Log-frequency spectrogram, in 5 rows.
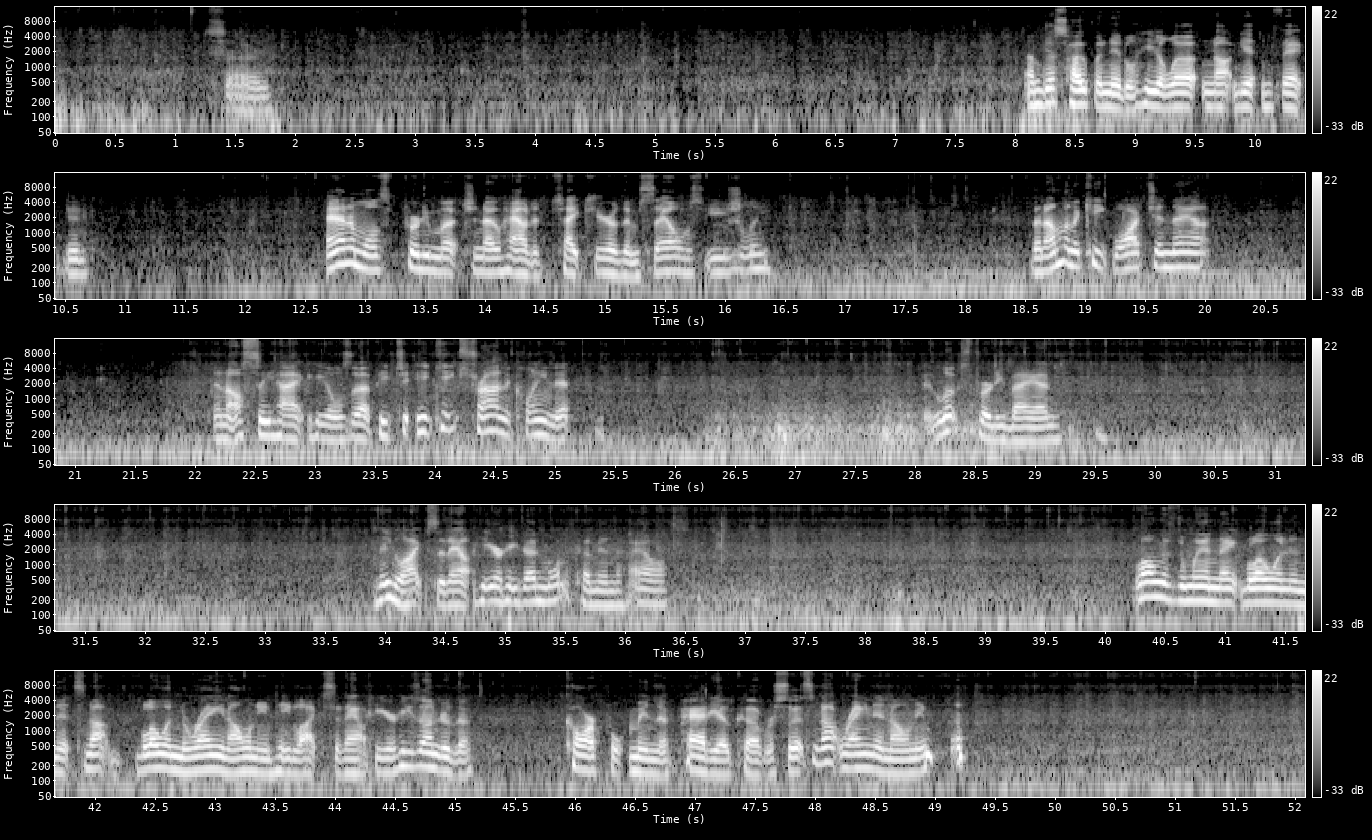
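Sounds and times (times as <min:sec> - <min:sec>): wind rumbling on microphone: 0:00.0 - 0:08.7, 0:25.2 - 0:31.0
rain hissing: 0:00.0 - 0:52.0.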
